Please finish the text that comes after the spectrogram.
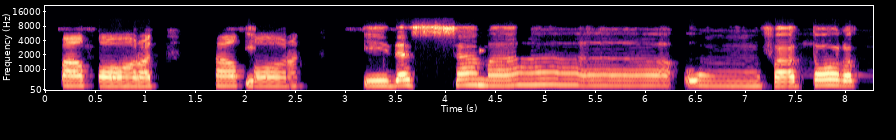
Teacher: Nah, di huruf to-nya nggak ditasydidkan. Langsung aja.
